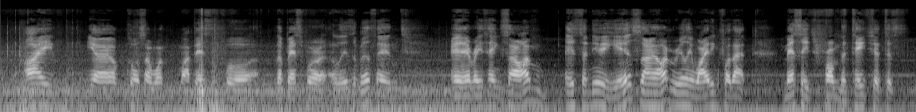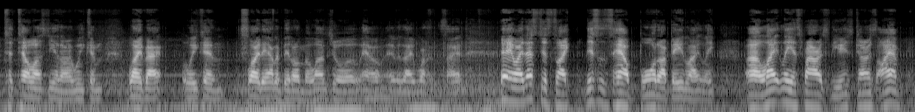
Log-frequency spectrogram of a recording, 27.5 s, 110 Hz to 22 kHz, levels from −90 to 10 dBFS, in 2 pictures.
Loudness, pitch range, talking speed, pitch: -20 LUFS, 95-130 Hz, 175 wpm, 110 Hz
